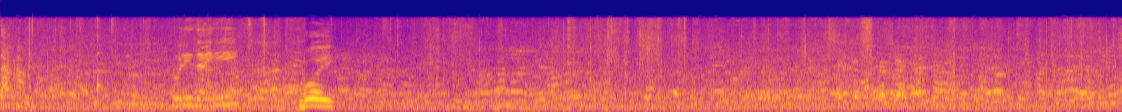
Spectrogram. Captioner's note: lady laughs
